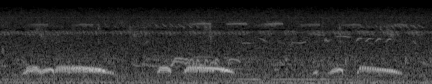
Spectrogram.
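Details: Dove used for trapping, giving low cooing phrases: a short note followed by a longer, drawn-out coo, repeated three times, with faint high chirping of small birds behind.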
